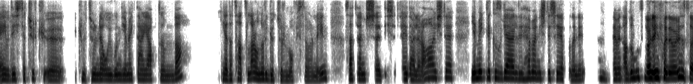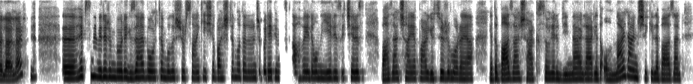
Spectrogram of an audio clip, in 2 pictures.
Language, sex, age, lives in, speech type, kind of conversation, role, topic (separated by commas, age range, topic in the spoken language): Turkish, female, 25-29, Italy, conversation, unstructured, none, İş hayatında motivasyonunuzu nasıl korursunuz?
